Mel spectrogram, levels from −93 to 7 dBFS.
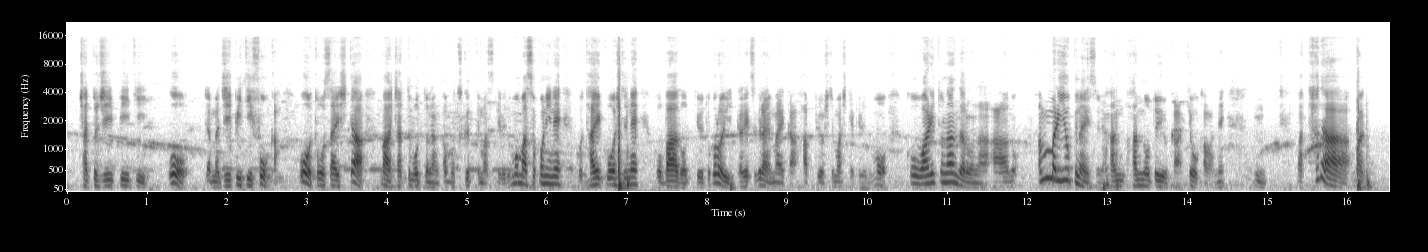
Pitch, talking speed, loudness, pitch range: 140 Hz, 480 characters per minute, -26 LUFS, 125-180 Hz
